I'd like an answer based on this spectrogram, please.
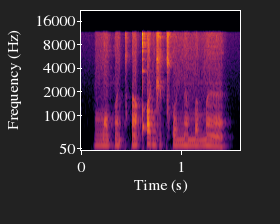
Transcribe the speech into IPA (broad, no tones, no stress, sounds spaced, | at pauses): m ɔ̃ p ɛ̃ t͡sʼ ɛ̃ qʼ o d͡ʒ ɘ t͡sʼ u n ɛ̃ m ɛ m ɛ̃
